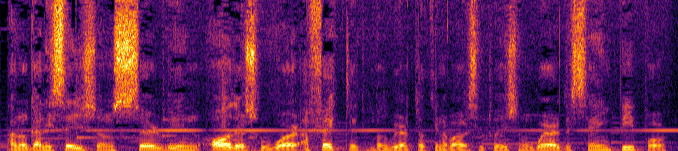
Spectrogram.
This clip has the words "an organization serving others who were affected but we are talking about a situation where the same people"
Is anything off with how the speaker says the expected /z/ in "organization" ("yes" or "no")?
yes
